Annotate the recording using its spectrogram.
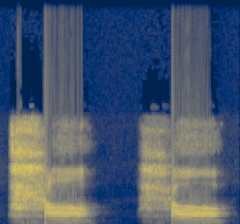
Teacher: گلے کے درمیان سے یہ ہا ادا ہوتا ہے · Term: ہا بریک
